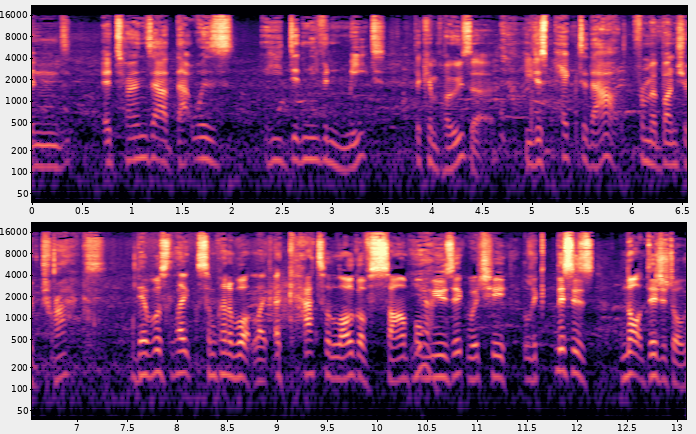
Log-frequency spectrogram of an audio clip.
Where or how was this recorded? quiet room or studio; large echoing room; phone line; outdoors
outdoors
